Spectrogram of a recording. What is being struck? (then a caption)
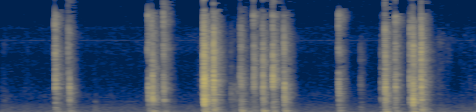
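Plastic mechanical keyboard. Fingertips press the clicky keys of a backlit black plastic mechanical keyboard while typing. Bright, short clacks come in quick uneven bursts with silent pauses between them, and each click dies away almost at once.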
